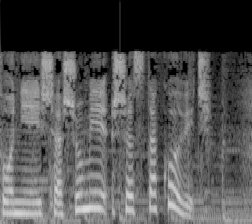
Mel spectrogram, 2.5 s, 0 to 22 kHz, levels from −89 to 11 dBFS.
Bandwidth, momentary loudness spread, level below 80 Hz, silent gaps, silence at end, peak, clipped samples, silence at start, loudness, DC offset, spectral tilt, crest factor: 8.8 kHz; 9 LU; -36 dBFS; none; 0 s; 0 dBFS; under 0.1%; 0 s; -11 LUFS; under 0.1%; -3 dB/octave; 12 dB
